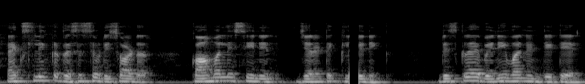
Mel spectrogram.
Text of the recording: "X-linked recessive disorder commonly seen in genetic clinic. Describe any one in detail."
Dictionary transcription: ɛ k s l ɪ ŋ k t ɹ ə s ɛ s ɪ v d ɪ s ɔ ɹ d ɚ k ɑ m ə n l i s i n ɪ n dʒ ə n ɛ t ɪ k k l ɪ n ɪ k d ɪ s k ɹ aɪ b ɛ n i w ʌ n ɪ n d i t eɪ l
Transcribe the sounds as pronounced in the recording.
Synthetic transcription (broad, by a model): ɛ k s l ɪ ŋ k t ɹ ə s ɛ s ɪ v d ɪ s ɔ ɹ d ɚ k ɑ m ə l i s i n ɪ n dʒ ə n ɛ t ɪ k k l n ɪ k d ɪ s k ɹ aɪ b ɛ n i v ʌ n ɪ n d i t eɪ l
